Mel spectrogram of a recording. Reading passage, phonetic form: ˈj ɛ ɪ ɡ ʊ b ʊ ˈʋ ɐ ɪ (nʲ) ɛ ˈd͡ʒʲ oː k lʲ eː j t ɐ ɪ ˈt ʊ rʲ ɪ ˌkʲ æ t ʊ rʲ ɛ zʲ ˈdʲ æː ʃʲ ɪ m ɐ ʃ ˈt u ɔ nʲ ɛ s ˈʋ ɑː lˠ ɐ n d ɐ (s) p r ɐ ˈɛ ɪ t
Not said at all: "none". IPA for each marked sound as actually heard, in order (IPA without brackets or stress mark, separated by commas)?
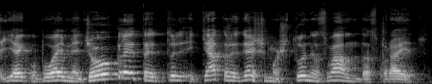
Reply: mʲ, s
